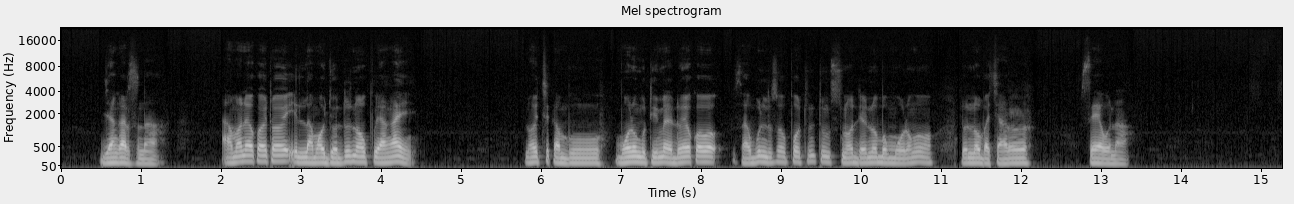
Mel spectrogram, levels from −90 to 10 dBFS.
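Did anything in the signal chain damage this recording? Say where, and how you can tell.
Yes. Low bit depth without dither throughout: grain tracks the speech, about 45 dB down, which fits likely truncation to 10 bits during sample-format conversion.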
